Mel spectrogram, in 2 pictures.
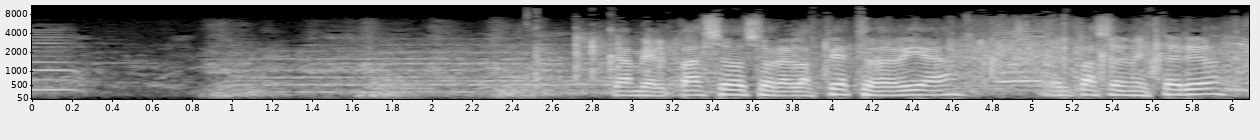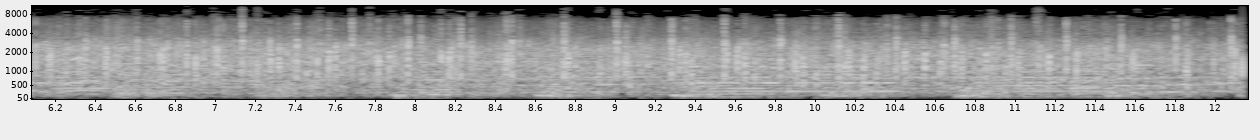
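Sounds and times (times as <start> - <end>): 
street crowd in Jaén applauding a Holy Week procession float: 2.4 - 12.1
speech: 3.0 - 6.2.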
